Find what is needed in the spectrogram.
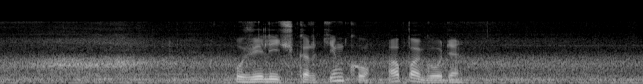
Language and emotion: Russian, neutral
